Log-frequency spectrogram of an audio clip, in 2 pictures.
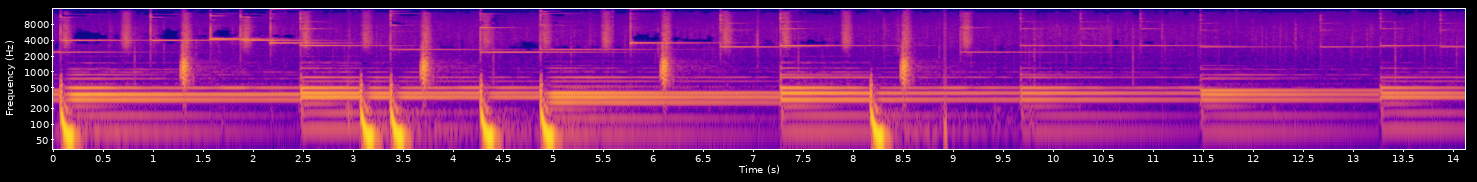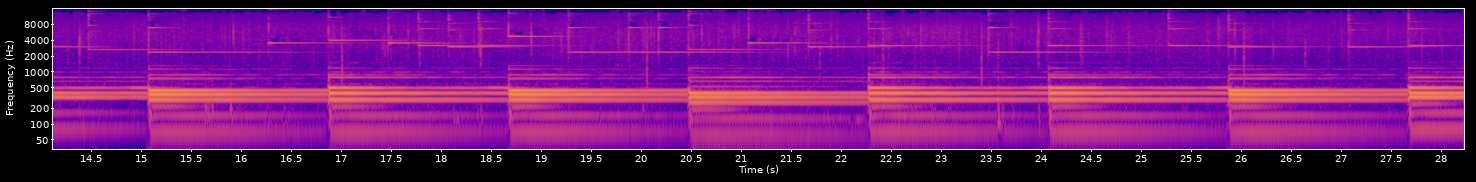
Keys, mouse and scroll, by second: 0.4-0.7 alt+scroll down 7, 2.2-3.8 alt+scroll up 11, 3.8 ctrl+z, 12.3 alt+scroll down 7, 14.1-15.2 alt+scroll down 11, 16.4 ctrl+t, 16.4-17.3 alt+scroll down 1, 17.8 alt+click, 18.0 alt+scroll, 18.0 alt+scroll up 3, 19.3 alt+click, 22.8 alt+scroll, 22.8 alt+scroll up 2, 23.3 alt+scroll down 1, 24.2 alt+scroll down 4, 27.8 alt+click.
